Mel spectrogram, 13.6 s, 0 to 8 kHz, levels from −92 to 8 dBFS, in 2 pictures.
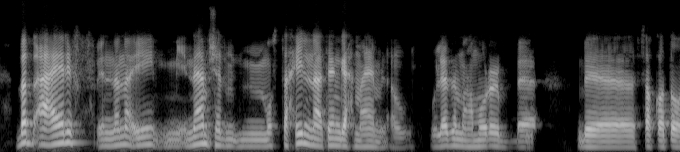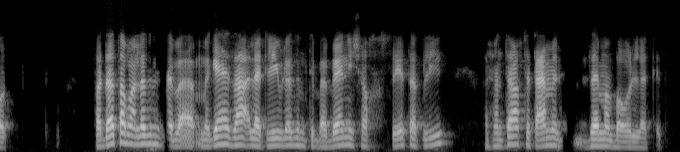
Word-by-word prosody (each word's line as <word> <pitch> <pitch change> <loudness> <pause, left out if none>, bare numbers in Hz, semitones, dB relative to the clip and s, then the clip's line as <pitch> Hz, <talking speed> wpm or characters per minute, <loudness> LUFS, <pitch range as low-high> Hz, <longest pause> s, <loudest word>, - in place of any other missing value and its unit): بابقى 190 -5 +5
عارف 190 -1 +3
إن 130 +2 -4
أنا 160 +2 0
ايه، 155 +2 -2 0.3
إنها 165 +6 +3
مش 175 -4 -3
هت 140 - -3 0.4
مستحيل 180 +8 0
إنها 145 - +5
تنجح 135 -2 +2
معايا 115 0 -1
من 105 - -10
الأول، 100 +4 -15
ولازم 130 +2 -1
هامر 125 +2 -1
ب 110 -1 -5 0.5
بسقطات، 110 - 0 0.8
فده - - +6
طبعًا 180 -4 +4
لازم 170 0 +1
تبقى 60 0 +1
مجهز 155 +5 +2
عقلك 130 -3 +3
ليه، 135 - 0
ولازم 140 0 -4
تبقى 115 - -4
باني 140 +4 +1
شخصيتك 135 +1 -5
ليه 170 +7 -7 0.4
عشان 125 -1 -8
تعرف 160 0 +2
تتعامل 145 -5 +2
زي 130 +4 +1
ما 130 -1 -1
باقول 105 -3 -3
لك 100 - -8
كده. - - -21
135 Hz, 170 wpm, -25 LUFS, 120-160 Hz, 0.8 s, فده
